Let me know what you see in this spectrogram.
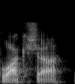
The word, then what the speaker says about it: Waukesha: It's a Native American name. – Oh. – A lot of the cities around here were, yeah, it's borrowed from Native, local Native American language. So yeah, that's how it's pronounced, Waukesha.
